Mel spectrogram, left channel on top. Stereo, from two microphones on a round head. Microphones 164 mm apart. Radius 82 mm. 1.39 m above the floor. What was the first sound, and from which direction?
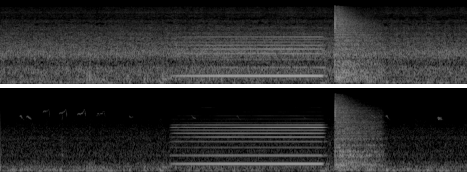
A violin, 35° left (ahead or behind).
